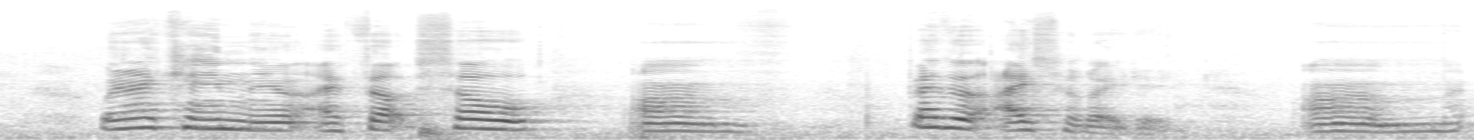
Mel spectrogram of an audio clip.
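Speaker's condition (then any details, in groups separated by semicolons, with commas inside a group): Cerebral palsy with dystonia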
